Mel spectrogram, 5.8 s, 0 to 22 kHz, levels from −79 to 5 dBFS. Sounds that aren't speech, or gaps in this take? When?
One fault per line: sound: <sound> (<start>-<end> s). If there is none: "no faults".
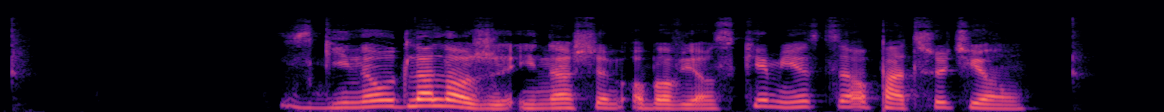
no faults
